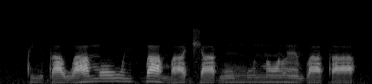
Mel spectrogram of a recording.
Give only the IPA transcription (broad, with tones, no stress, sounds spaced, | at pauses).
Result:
t i˨ d a˨ w a˨˦ m o˦ w i˦ ɡ͡b a˦˨ m a˨˦ d͡ʒ a˧ ɡ ũ˧ m u˦ n ɔ̃˦ l ɛ̃˧ b a˧ t a˧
